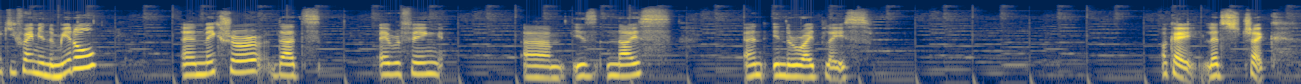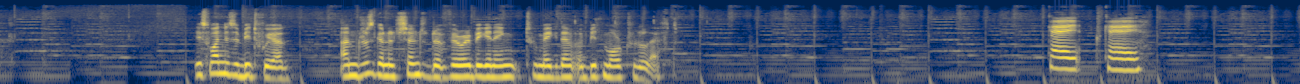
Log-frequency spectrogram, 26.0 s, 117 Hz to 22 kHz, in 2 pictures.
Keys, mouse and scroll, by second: 0.8 click, 3.5-5.7 drag, 6.4-7.9 drag, 8.6-9.8 scroll up 2, 9.8 click, 13.4-14.0 scroll up 2, 14.0-14.8 scroll up 1, 16.8-18.2 scroll up 2, 18.8 click, 19.1 click, 20.1 click, 20.9 click, 21.8 scroll up 2, 22.6-23.6 scroll down 2, 25.1-26.0 scroll down 1.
